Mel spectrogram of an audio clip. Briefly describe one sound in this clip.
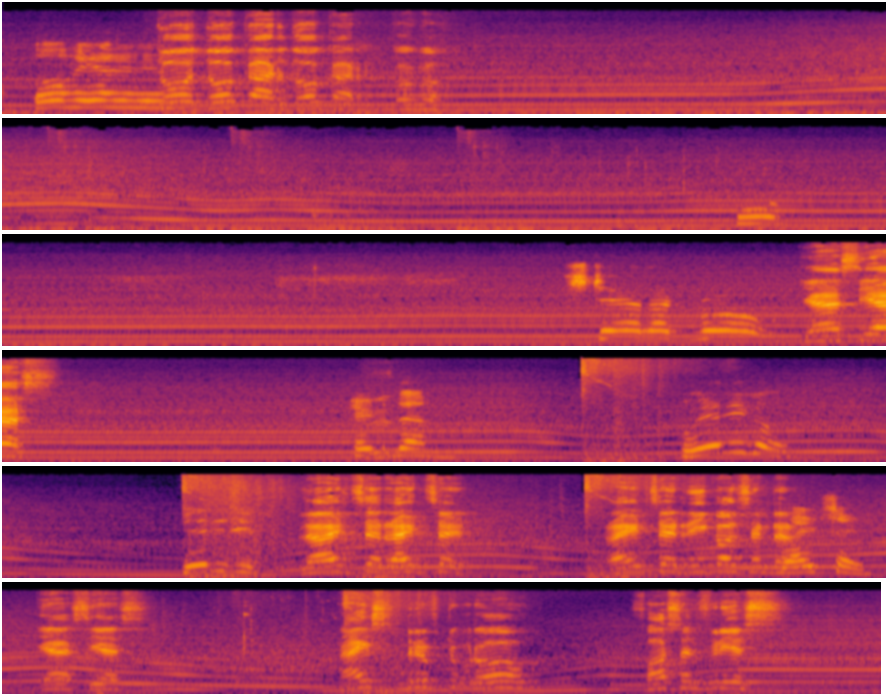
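A car engine hums steadily, rising and falling in pitch as it speeds up and slows.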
